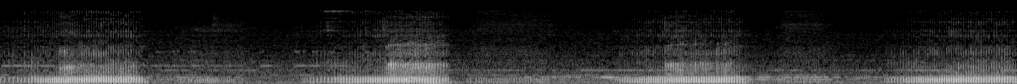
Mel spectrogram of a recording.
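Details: Man snoring much worse than usual since his surgery, sleeping in uncomfortable positions, filmed at night by his wife: loud rattling snores on each breath in, about four in ten seconds, softer rasp on each breath out; heavy snoring.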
